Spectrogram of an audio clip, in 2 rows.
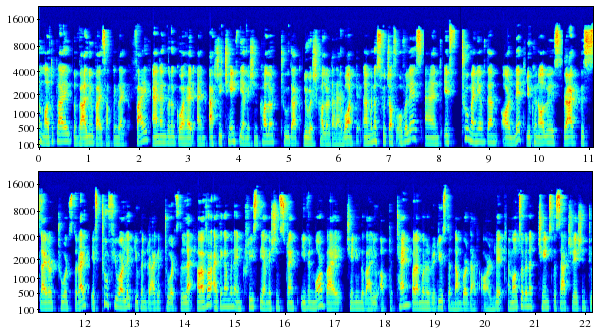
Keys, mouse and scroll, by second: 0.4-2.2 drag, 6.4-6.8 scroll down 2, 6.9 click, 9.8-15.8 drag, 16.4-17.9 drag, 18.5 click, 20.4 middle click, 20.4 scroll down 2, 20.7 click.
